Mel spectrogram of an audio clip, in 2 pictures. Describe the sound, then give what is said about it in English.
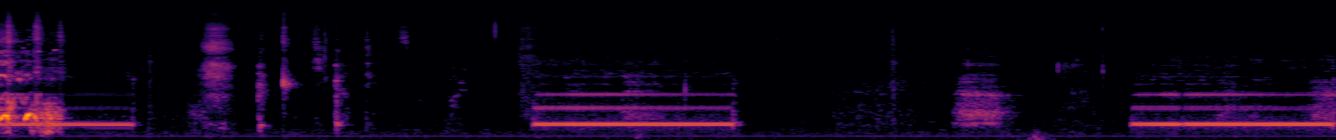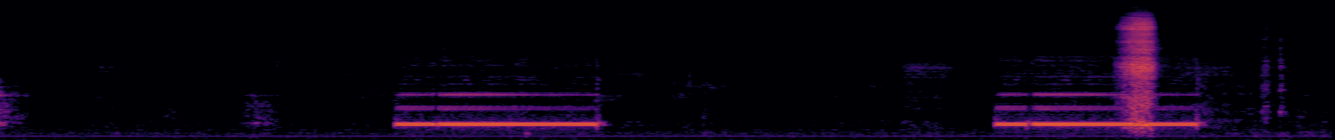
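A phone call rings out unanswered: after brief dialing sounds, five steady, evenly spaced ringback tones buzz in a low hum, with faint breathing and sniffs in the gaps. “I hate when they don't answer because then all my nerves are going and then they don't answer, so I have to go back down to not nerves and then to go not right nerves.”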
